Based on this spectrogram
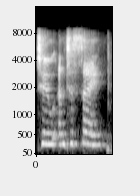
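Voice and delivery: ordinary delivery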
